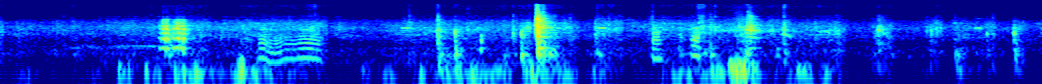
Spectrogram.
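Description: Domestic hens giving short clucking calls about a second in, among scattered clicks and low knocks; the loudest sound is a single sharp click near the middle.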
